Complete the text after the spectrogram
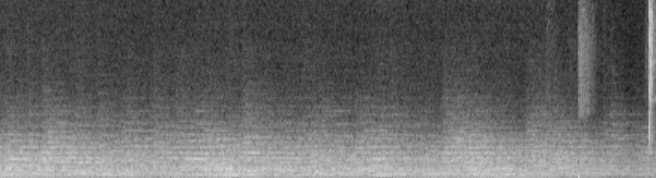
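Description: Several large bells of Cologne Cathedral peal together in a dense, continuous wash of overlapping strikes, anchored by the deep booming bass bell, the Decke Pitter, on a low C, loud and sustained throughout with no voices.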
